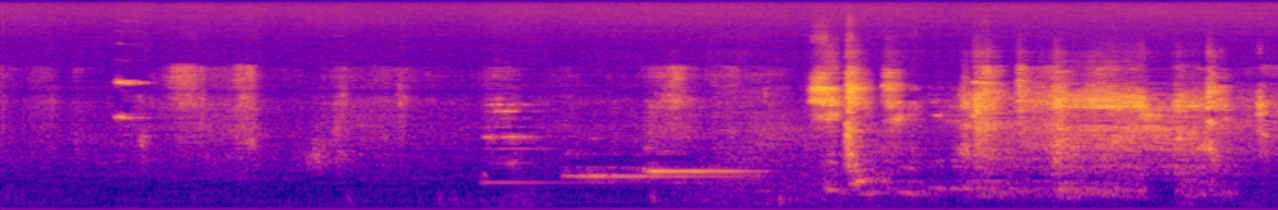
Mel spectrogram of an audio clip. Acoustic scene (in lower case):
elevator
